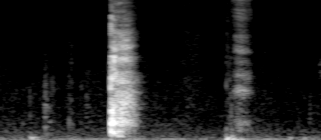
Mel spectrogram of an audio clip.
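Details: Two short coughs, the first sharp and forceful and the second softer, against quiet room noise, from someone coughing badly while solving a Sudoku: cough.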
